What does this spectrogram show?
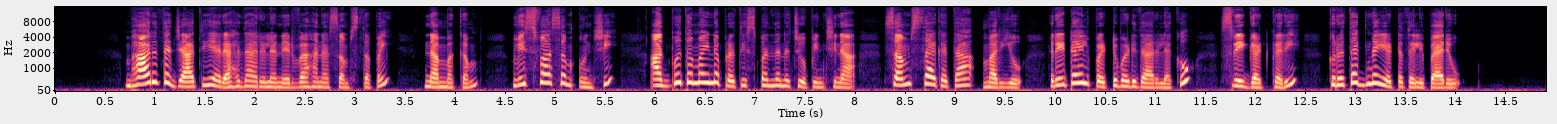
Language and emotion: Telugu, neutral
